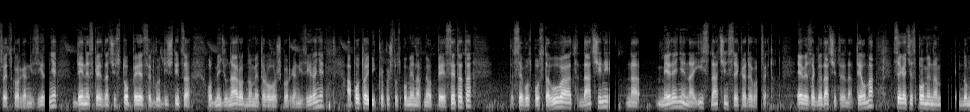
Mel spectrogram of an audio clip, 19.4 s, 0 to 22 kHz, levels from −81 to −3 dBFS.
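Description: Five holes cut the audio: 0.88–0.99 s (about 0.10 s), 7.37–7.44 s (61 ms), 12.14–12.35 s (163 ms in broken bursts, longest 0.10 s), 15.13–15.22 s (81 ms) and 18.80–19.18 s (305 ms scattered, longest 0.14 s). These are likely Bluetooth dropouts, where late packets were discarded. Sound stops dead and resumes as if it had kept playing. Waveform and spectrogram show flat, empty gaps with sharp vertical edges, their lengths pointing to lost packets of about 20 ms each.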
